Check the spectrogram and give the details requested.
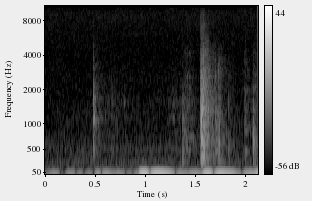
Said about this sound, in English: Can you stack them up? Did they show you how to build a house with the blocks? Build a house. Build a house. See? Stack them up. One block up and another one on top of the other.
